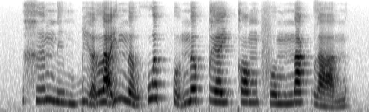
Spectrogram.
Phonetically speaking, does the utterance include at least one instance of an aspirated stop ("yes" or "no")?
no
